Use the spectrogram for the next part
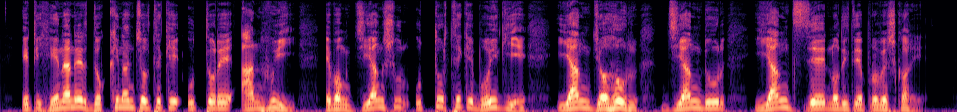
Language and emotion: Bengali, neutral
